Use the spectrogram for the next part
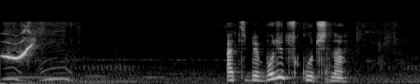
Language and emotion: Russian, neutral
